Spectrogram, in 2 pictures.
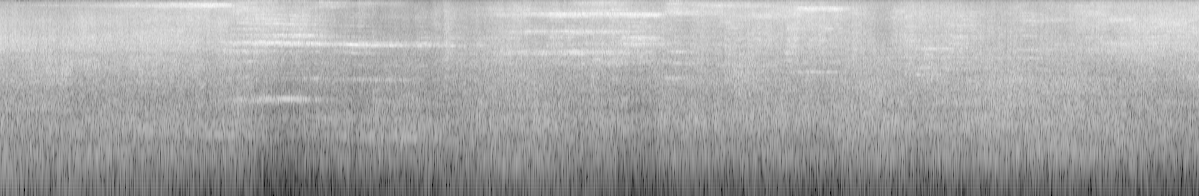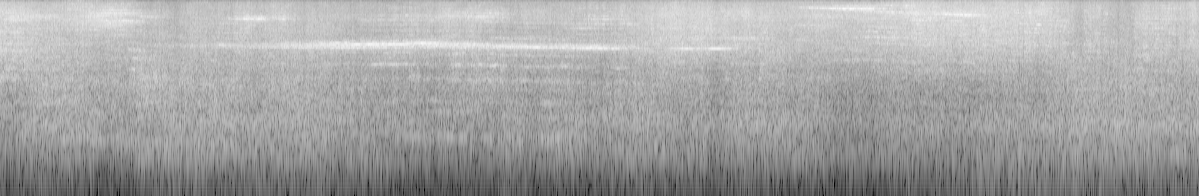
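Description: Double-stack container train cars rolling past: a steady rumble of steel wheels on the rails, with high-pitched wheel squeal coming and going as the cars take a curve, the longest squeal about two-thirds of the way through.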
